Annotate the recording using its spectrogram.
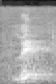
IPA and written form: lɪk̚ (lick)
